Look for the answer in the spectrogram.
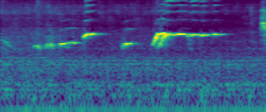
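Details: Male pet talking cockatiel watching himself on screen for the first time, recorded indoors by phone in dim light; a run of whistled notes stepping upward, ending in a loud, sustained, slightly rising whistle.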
